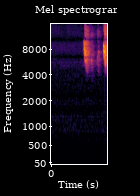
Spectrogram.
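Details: Male Anna's hummingbird on his favourite feeder-guarding perch gives two sharp, very high chips about a third of a second apart, over a faint background hiss.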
